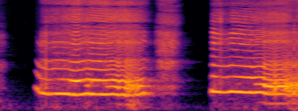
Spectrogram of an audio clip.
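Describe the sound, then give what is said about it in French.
An adult voice imitates a hungry baby girl's hoarse, cracked-voiced crying: two loud wailing bursts, the first long and strained, the second following after a brief pause. “quand elle commence à pleurer, quand elle a faim, et eh ben ses pleurs sont plus les mêmes, il n'y a plus le même son en fait, je reconnais un son de voix cassée.”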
